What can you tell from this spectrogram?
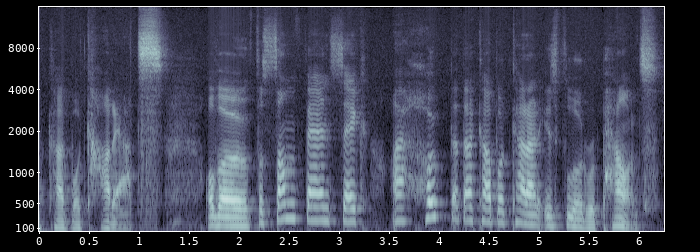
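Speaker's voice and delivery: ordinary delivery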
